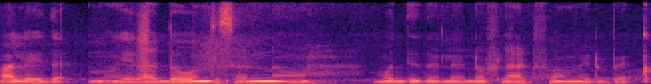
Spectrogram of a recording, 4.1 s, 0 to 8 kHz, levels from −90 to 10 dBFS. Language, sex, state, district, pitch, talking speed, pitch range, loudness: Kannada, female, Karnataka, Shimoga, 150 Hz, 120 wpm, 135-155 Hz, -16 LUFS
